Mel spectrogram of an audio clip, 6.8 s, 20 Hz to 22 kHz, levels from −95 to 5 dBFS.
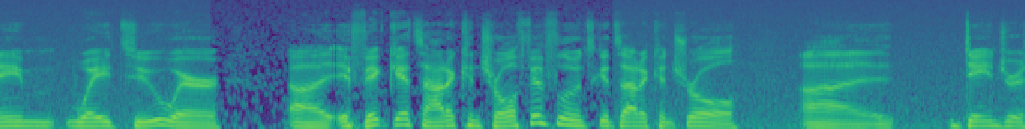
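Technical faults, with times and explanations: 1.41–4.09 s, overdone noise removal: in this stretch the room noise, which elsewhere sits about 20 dB below the speech, drops to near silence dotted with twinkling specks. A noise reducer set too strong is cutting individual frequency bands whenever they fall near its noise estimate, taking quieter speech detail with them. On a spectrogram the background goes dark with isolated scattered dots, and the speech harmonics look patchy and gapped.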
